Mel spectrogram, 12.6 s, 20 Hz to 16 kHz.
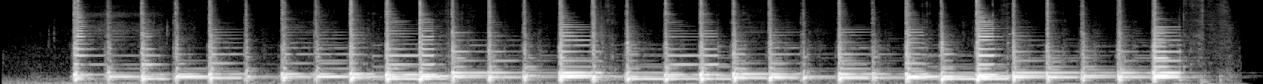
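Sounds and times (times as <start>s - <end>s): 
ukulele chugs: 0.6s - 12.3s.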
